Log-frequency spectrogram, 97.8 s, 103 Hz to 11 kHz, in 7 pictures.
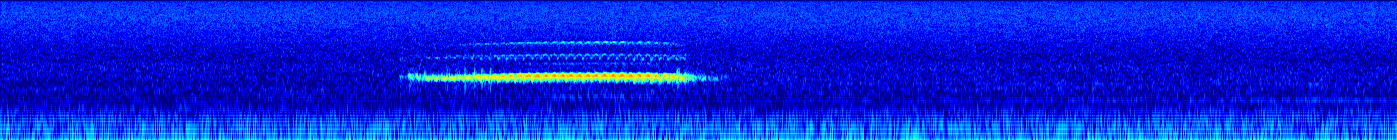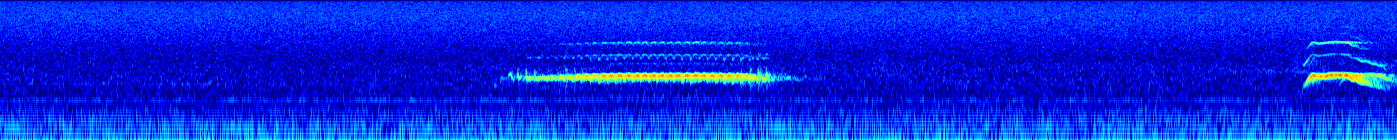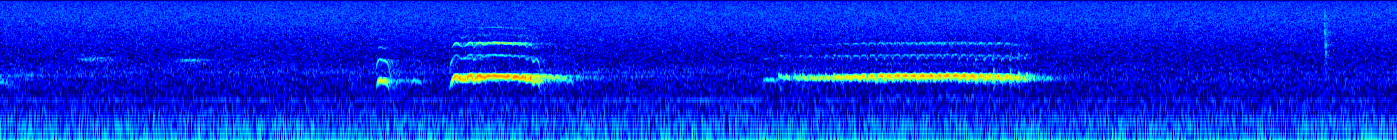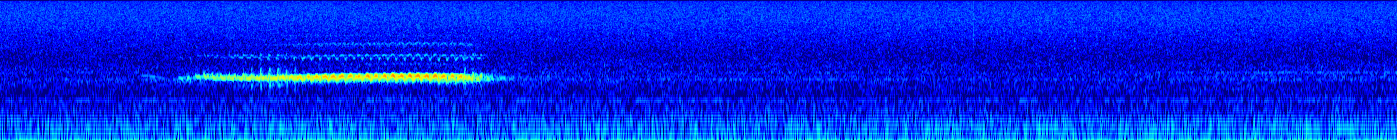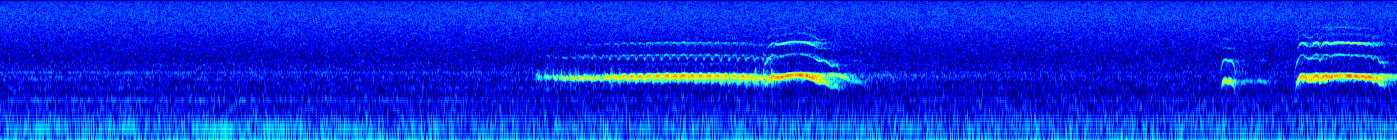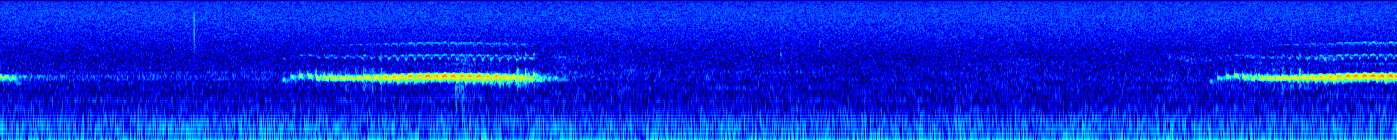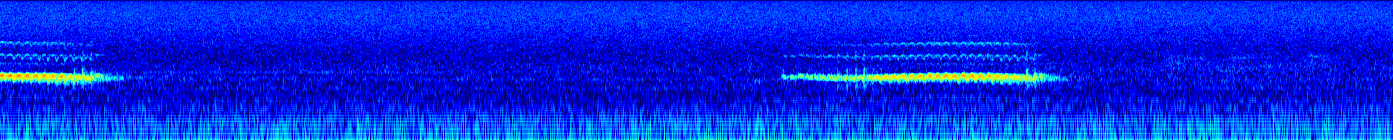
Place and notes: tawny owls calls and approaching thunderstorm ... xlr SASS on tripod to Zoom H5 ... bird calls ... pheasant ... little owl ... red-legged partridge ... there is clipping ... unattended recording ... first real thunderclap at 17:20 ... still don't know why low level rumbles set the pheasants calling ... not one or two ... most of them ... 0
